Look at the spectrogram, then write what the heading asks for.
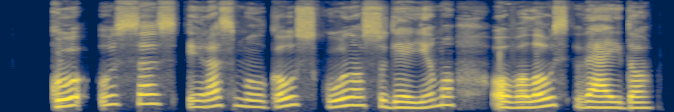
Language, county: Lithuanian, Klaipėda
